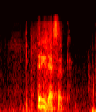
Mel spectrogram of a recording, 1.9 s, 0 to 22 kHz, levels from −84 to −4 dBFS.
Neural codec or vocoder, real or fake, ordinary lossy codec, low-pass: none; real; Opus, 16 kbps; 9.9 kHz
